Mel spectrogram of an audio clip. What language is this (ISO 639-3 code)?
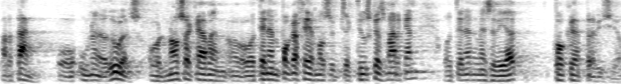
cat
